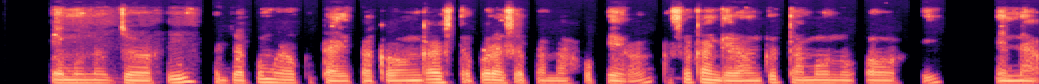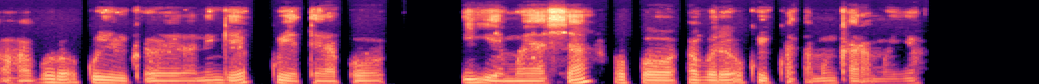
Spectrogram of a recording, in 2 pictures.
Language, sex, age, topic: Oshiwambo, male, 18-24, agriculture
